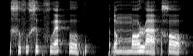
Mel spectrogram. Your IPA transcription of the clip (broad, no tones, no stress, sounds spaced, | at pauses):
x ə xʷ ɘ x ɘ kʷ xʷ æ | o kʷ | ɗ ɔ mː ɔ ɹ a | x ɔ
